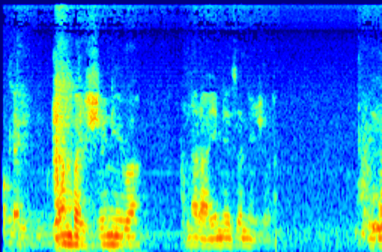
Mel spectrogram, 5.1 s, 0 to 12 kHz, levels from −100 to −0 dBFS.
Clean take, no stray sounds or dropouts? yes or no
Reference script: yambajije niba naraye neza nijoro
yes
